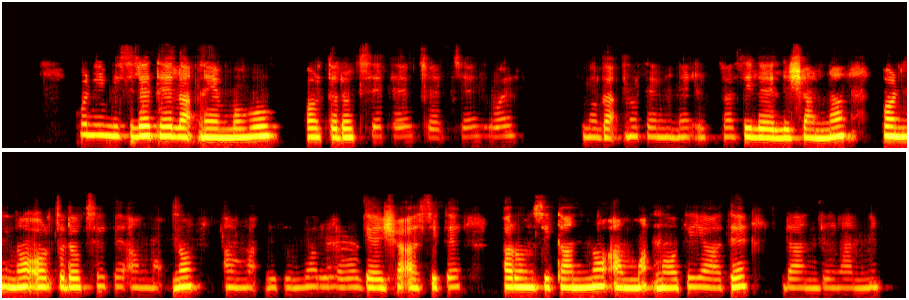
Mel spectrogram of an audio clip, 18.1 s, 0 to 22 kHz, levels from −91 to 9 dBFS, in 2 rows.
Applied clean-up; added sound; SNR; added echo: neural mask model Resemble Enhance denoiser.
